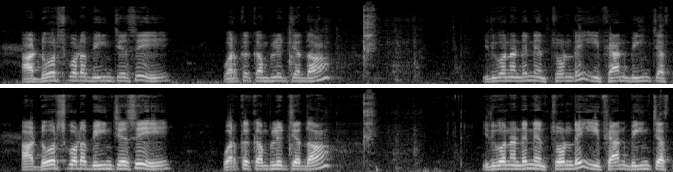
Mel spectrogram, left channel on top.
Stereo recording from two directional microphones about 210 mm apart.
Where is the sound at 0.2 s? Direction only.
45° right (ahead or behind).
